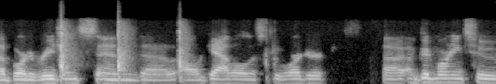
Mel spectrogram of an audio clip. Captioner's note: gavel banging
